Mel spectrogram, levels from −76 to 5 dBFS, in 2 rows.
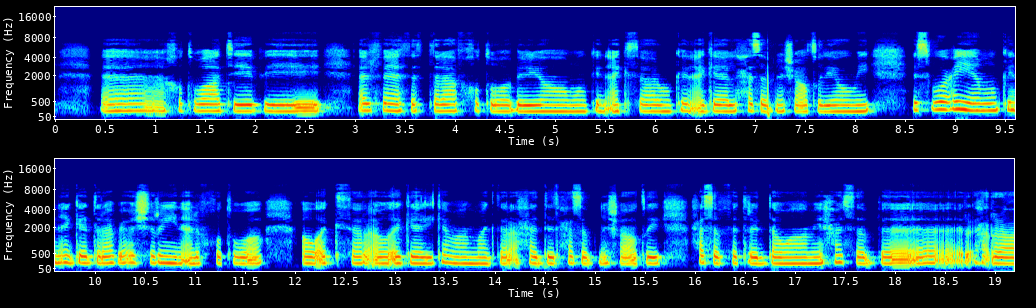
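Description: From start to finish the speech carries plainly audible AAC compression damage, likely from an AAC-LC encode at a low bitrate, something like 32 kbps. Nothing survives above 9.6 kHz, so the top end is cut away, and what remains sounds dull and smeared.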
